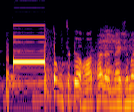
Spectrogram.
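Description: A single loud, steady electronic bleep lasting about half a second, of the kind dubbed over speech in editing to censor a word; talking and laughter follow.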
